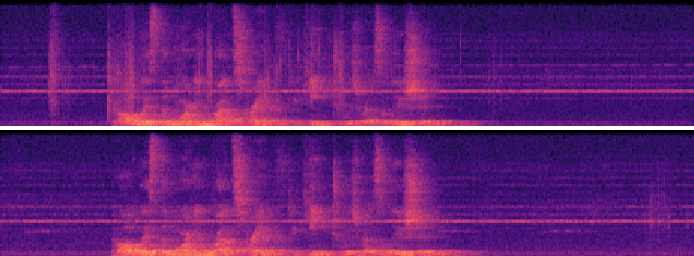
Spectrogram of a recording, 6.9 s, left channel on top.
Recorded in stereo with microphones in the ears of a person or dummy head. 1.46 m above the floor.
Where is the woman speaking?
20° right (ahead or behind), 1.4 m.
